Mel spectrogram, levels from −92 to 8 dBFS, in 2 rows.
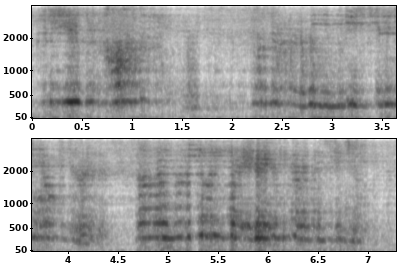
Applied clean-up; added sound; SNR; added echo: neural separator model SepFormer WHAMR!.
